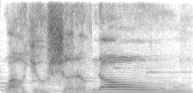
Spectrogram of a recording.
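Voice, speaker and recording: A man's voice: high-pitched, slow pace, a bit bright, faint music behind, full character voice. A man acting a hard-ass, grumpy department store manager at a table read of a comedy script, curt, bossy and exasperated. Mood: scolding.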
